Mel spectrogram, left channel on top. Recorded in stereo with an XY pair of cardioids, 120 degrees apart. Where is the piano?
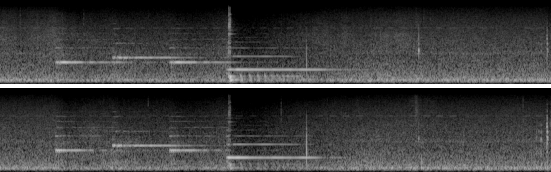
40° right, 2.5 m.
